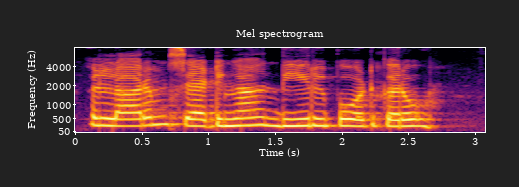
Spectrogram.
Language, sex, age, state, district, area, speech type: Punjabi, female, 30-45, Punjab, Tarn Taran, rural, read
